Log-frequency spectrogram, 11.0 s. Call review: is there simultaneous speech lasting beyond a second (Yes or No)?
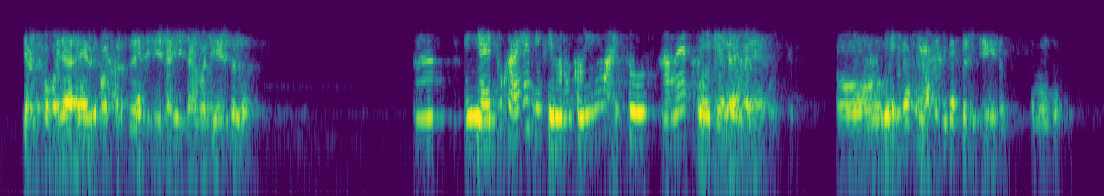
Yes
